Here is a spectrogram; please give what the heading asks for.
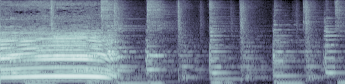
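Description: A cow gives one long, steady, nasal moo that sags in pitch at the end, followed by a bouncy musical backing with a regular beat.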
